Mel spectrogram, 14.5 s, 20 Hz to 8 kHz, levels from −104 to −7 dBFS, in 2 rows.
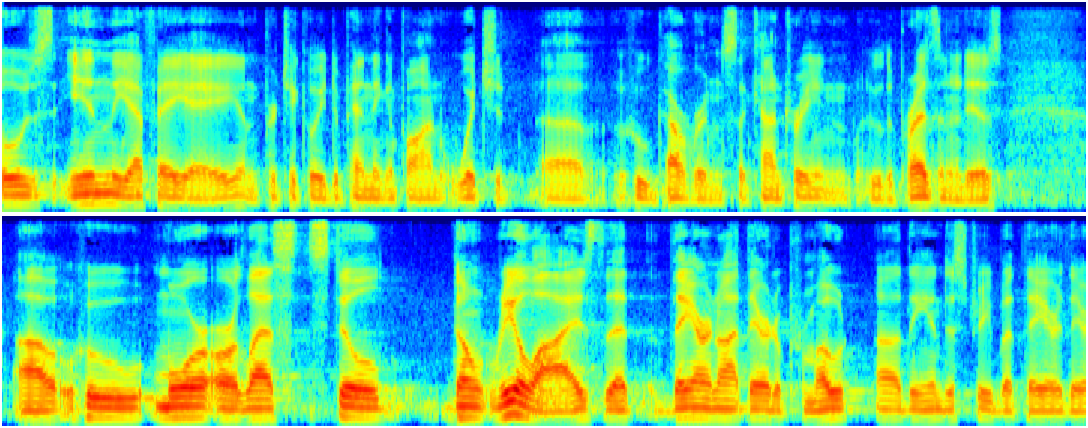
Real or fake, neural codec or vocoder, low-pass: real; none; 7.2 kHz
